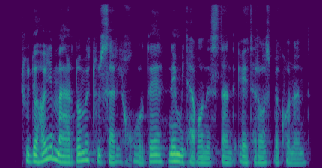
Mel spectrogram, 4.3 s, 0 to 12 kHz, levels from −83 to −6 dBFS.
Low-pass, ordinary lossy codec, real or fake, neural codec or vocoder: 10.8 kHz; MP3, 96 kbps; fake; autoencoder, 48 kHz, 128 numbers a frame, DAC-VAE, trained on Japanese speech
